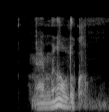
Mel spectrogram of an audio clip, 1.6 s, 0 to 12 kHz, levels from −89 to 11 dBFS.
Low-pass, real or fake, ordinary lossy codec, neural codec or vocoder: 7.2 kHz; fake; MP3, 96 kbps; codec, 16 kHz, 8 kbps, FreqCodec, smaller model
